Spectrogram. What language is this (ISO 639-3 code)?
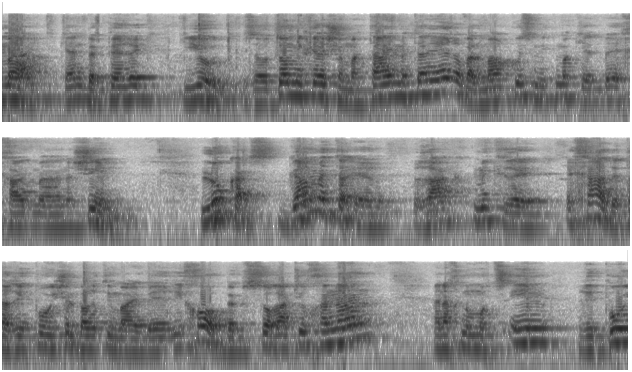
heb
